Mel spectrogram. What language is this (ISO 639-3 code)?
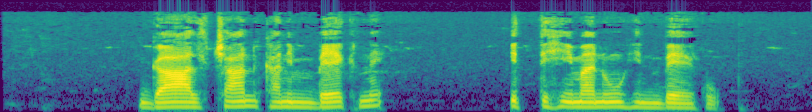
orm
